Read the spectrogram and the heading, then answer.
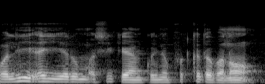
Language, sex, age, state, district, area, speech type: Manipuri, male, 60+, Manipur, Churachandpur, urban, read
